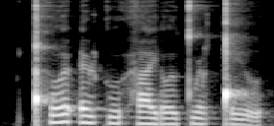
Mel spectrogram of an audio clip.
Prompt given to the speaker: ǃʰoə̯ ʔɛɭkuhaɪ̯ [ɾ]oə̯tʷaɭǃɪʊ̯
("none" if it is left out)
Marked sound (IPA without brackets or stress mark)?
ɾ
